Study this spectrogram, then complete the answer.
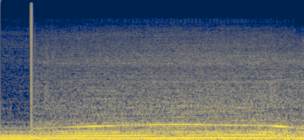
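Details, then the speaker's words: Volvo with a failed turbo, driven to the workshop after it broke: a steady pitched whistle rises over the engine rumble as soon as throttle is applied, like a ghost train or whistle tips; an unhealthy, worn-out turbo. "like a [ __ ] ghost train see as soon as you put any throttles whoo i got a ric flair care i got one of those whistle tips in it the whistles got woo yeah that don't sound healthy"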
